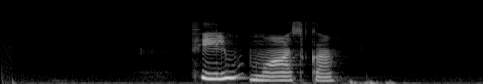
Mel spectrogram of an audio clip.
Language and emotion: Russian, sad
